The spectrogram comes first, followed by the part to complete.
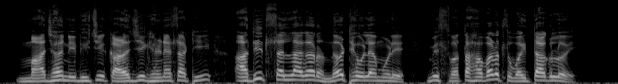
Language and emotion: Marathi, angry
